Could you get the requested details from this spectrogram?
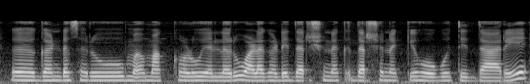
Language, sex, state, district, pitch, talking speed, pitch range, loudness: Kannada, female, Karnataka, Bidar, 180 Hz, 115 wpm, 175-185 Hz, -16 LUFS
